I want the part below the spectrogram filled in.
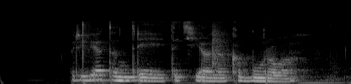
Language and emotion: Russian, neutral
